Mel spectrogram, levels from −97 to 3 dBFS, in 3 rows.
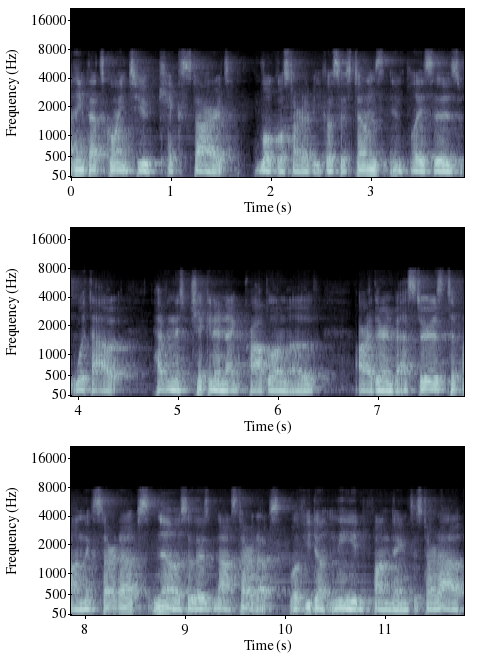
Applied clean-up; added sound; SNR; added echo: neural separator model SepFormer DNS4.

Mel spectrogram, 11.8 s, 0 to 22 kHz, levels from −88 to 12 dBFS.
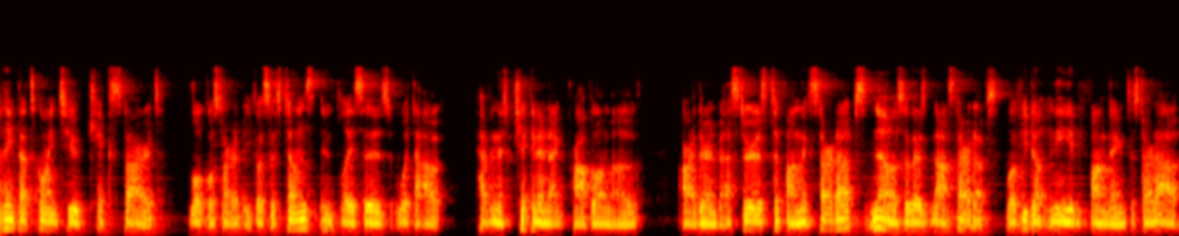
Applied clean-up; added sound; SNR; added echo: neural mask model DeepFilterNet 3.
